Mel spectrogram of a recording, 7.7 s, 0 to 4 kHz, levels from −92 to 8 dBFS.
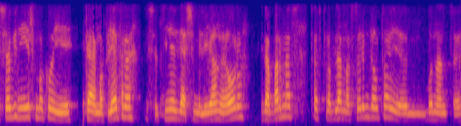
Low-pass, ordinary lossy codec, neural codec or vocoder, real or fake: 3.6 kHz; AAC, 24 kbps; none; real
